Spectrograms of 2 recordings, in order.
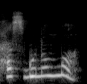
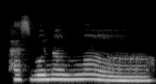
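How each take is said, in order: First: It sounds firm and confident. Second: It sounds flat and weak.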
